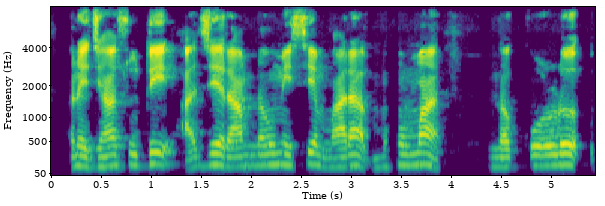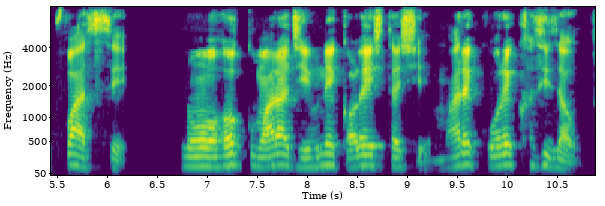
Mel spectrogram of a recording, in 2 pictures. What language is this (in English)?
Gujarati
